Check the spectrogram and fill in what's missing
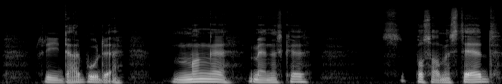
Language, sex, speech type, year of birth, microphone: Norwegian, male, spontaneous, 1962, Shure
